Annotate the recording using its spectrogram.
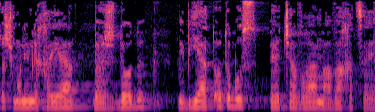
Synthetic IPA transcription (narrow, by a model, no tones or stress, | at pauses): aʃmo̞nimleχajabeaʃdo̞d̪ | mibiato̞t̪o̞busb̥et̪ʃeavʁamaːvaχat͡saja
